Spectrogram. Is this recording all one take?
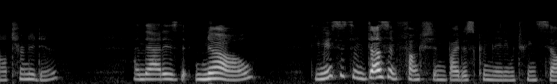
yes; 0 cuts

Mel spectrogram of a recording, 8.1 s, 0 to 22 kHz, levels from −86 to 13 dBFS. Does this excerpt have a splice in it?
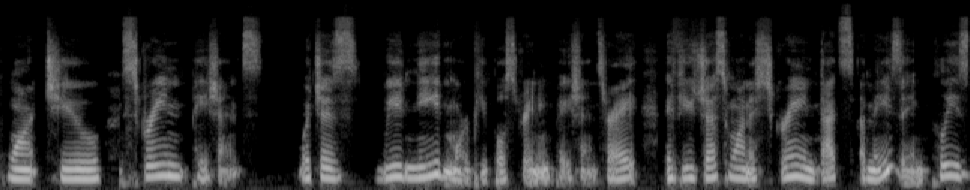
no; 0 cuts

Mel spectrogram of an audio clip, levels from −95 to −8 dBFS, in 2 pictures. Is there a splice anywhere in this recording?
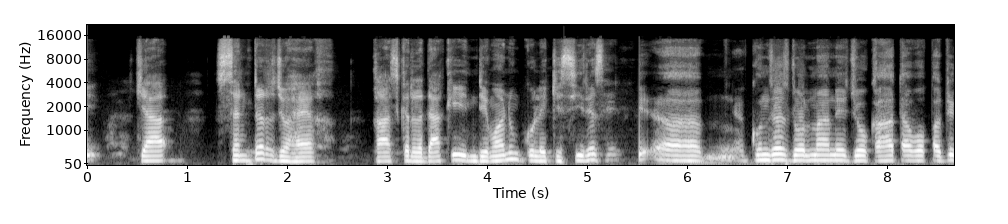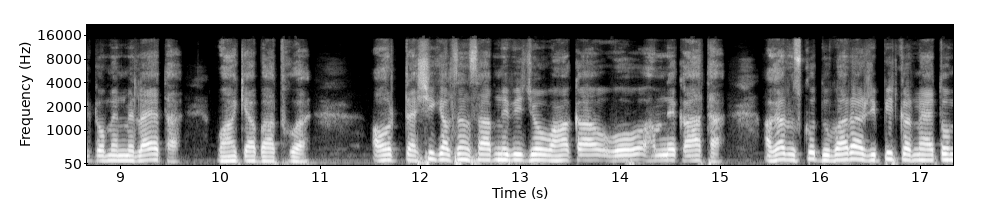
yes; 1 cut; at 5.5 s

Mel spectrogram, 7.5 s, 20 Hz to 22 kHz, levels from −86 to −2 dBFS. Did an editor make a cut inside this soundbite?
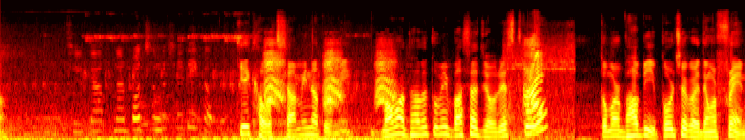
yes; 1 cut; at 3.7 s

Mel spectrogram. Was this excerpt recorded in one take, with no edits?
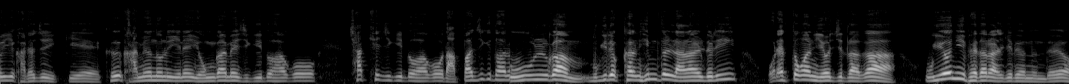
no; 1 cut; at 5.1 s

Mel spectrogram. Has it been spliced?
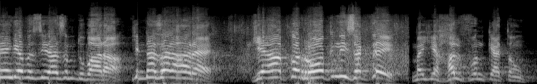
yes; 2 cuts; at 1.4 s, 4.0 s

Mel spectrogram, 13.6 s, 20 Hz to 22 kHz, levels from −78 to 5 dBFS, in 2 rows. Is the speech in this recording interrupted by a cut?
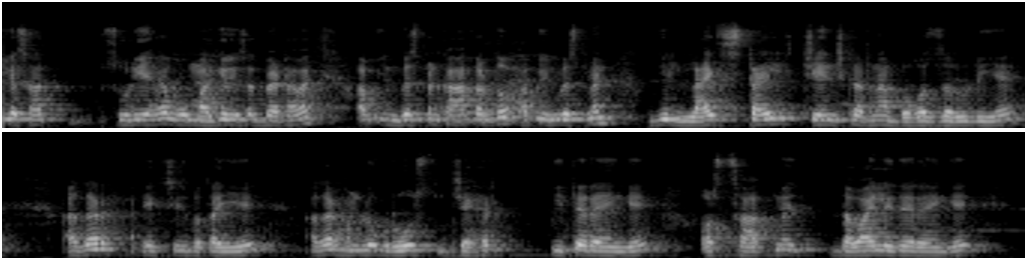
yes; 1 cut; at 4.2 s

